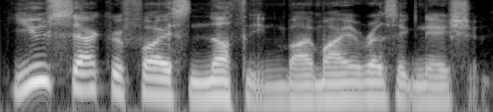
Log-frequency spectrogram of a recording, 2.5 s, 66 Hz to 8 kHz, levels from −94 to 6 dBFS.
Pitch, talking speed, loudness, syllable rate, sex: 130 Hz, 145 wpm, -16 LUFS, 5.5 syllables/s, male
